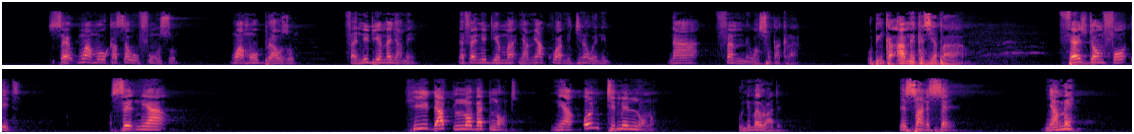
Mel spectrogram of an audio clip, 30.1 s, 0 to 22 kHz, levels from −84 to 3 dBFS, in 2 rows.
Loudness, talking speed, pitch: -27 LUFS, 90 wpm, 145 Hz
